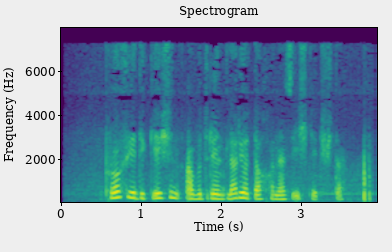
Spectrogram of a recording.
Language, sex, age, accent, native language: Uzbek, female, 25-34, Toshkent shahri, Uzbek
